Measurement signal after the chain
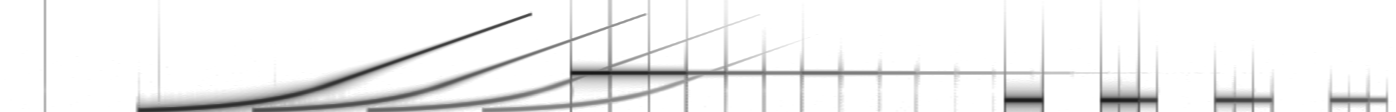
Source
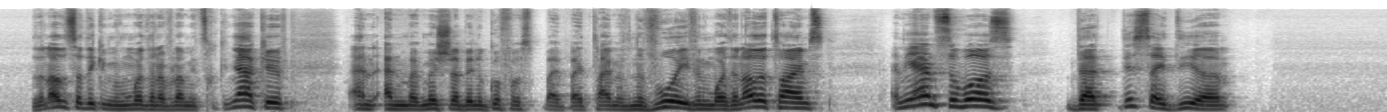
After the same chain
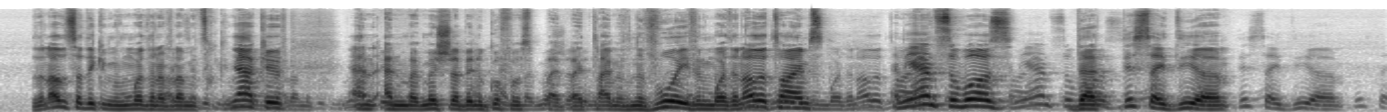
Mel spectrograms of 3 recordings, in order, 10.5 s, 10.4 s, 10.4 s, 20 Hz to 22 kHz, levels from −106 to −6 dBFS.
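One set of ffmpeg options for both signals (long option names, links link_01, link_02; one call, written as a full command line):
ffmpeg -i in.wav -filter_complex "[0:a]equalizer=frequency=800:width=3.3:gain=-6,asplit=2[link_01][link_02];[link_02]adelay=861,lowpass=frequency=1100:poles=1,volume=-12.5dB,asplit=2[link_03][link_04];[link_04]adelay=861,lowpass=frequency=1100:poles=1,volume=0.32,asplit=2[link_05][link_06];[link_06]adelay=861,lowpass=frequency=1100:poles=1,volume=0.32[link_07];[link_01][link_03][link_05][link_07]amix=inputs=4:normalize=0" out.wav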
